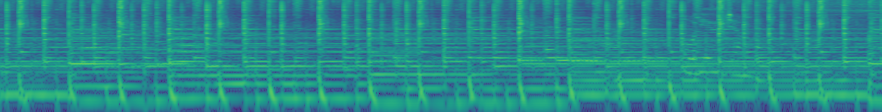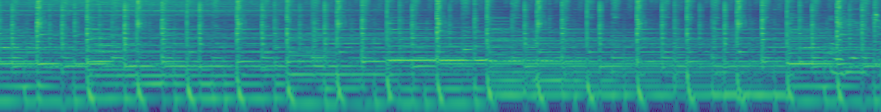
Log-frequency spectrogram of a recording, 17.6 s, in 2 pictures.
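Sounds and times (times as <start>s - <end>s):
corporate upbeat drum kit: 0.0s - 17.6s.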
